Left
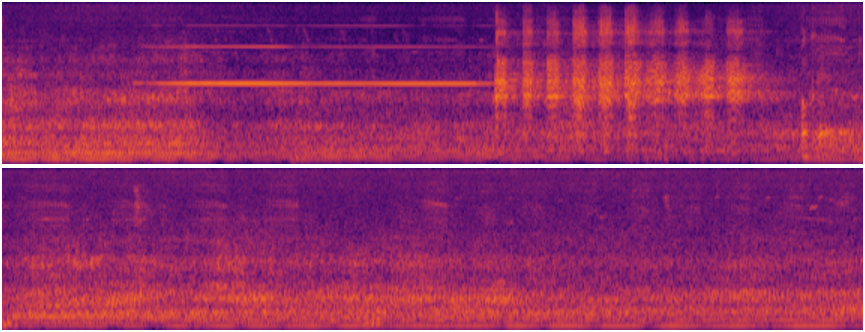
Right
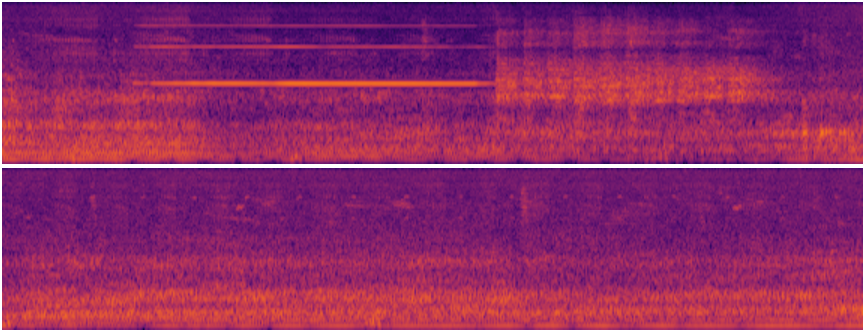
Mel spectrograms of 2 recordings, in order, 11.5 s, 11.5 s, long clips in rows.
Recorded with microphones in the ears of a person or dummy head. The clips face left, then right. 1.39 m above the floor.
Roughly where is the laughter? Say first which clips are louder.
Left 1 dB; left.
